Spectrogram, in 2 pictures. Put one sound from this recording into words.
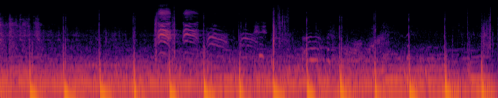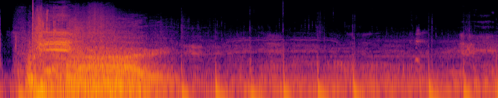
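Heavy footsteps thud at an even walking pace.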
